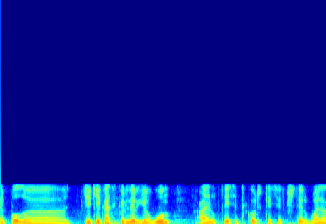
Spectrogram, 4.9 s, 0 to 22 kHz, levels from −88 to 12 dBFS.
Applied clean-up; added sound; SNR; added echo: none; none; none; none.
